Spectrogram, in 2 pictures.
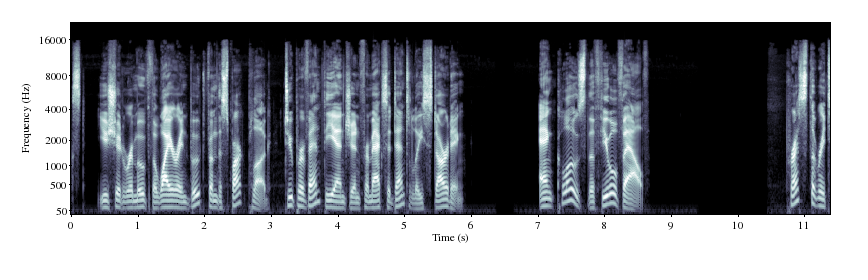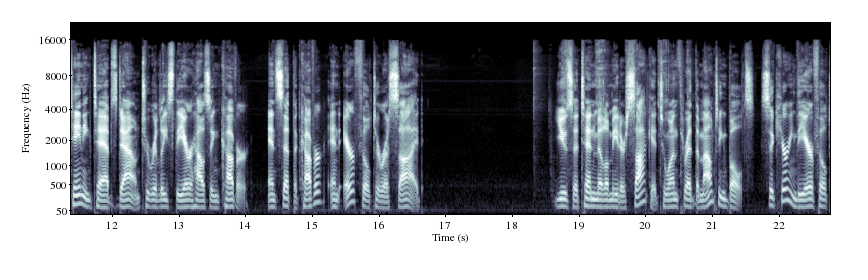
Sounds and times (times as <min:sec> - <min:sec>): Speech: 0:00.0 - 0:05.9, 0:07.0 - 0:08.7, 0:10.8 - 0:16.7, 0:18.6 - 0:22.7.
